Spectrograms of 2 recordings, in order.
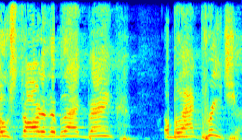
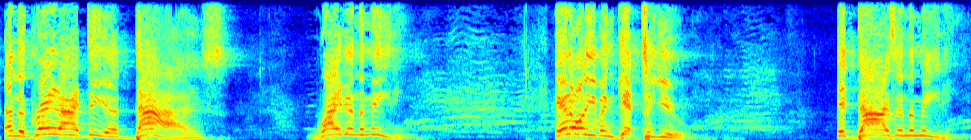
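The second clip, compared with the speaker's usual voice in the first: louder, higher, drawn-out preaching shout; full-force preaching; 4 semitones higher, 5 dB louder than usual. Real, not acted. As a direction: hammer it home from the pulpit.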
